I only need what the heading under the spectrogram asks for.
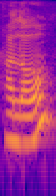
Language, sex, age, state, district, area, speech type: Nepali, female, 45-60, West Bengal, Kalimpong, rural, spontaneous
